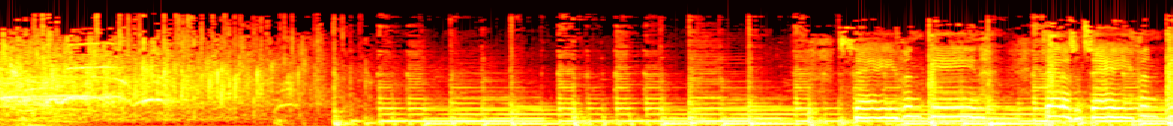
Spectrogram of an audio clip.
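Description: An audience claps and cheers for a few seconds for a singer on stage about to sing one more song, a dense wash of applause with a few shouts, before a band starts playing a sustained, steady tune that carries on to the end.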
